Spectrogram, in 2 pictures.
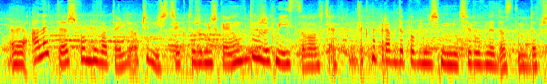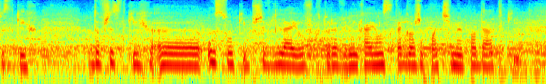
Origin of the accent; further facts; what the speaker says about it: Płock, Masovian Voivodeship, Poland; pochodzę z małego miejsca, małej miejscowości w Polsce, pięknej, Płocka.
